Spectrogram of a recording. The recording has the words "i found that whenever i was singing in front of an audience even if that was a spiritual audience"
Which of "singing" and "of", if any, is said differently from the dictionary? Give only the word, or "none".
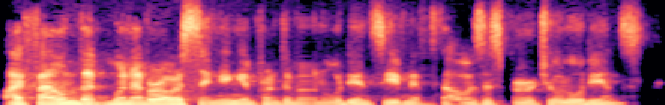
none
